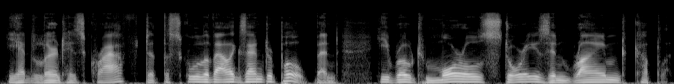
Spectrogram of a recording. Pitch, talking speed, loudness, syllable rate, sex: 100 Hz, 170 wpm, -19 LUFS, 4.3 syllables/s, male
